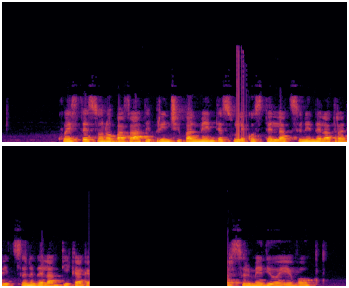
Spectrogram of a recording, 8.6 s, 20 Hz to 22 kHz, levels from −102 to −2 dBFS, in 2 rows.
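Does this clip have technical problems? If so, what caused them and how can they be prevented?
Yes. Right after "costellazioni della tradizione dell'antica" the speech cuts to silence at 5.39 s, stays silent for 1.73 s, and returns at 7.14 s about two seconds further along, so a stretch is skipped. This is a stream reconnect: the connection dropped, the player reconnected, and it started a fresh decoder at the stream's current live point rather than where playback had stopped. To prevent it, use a larger client buffer and a reconnect that resumes from the last received position.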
